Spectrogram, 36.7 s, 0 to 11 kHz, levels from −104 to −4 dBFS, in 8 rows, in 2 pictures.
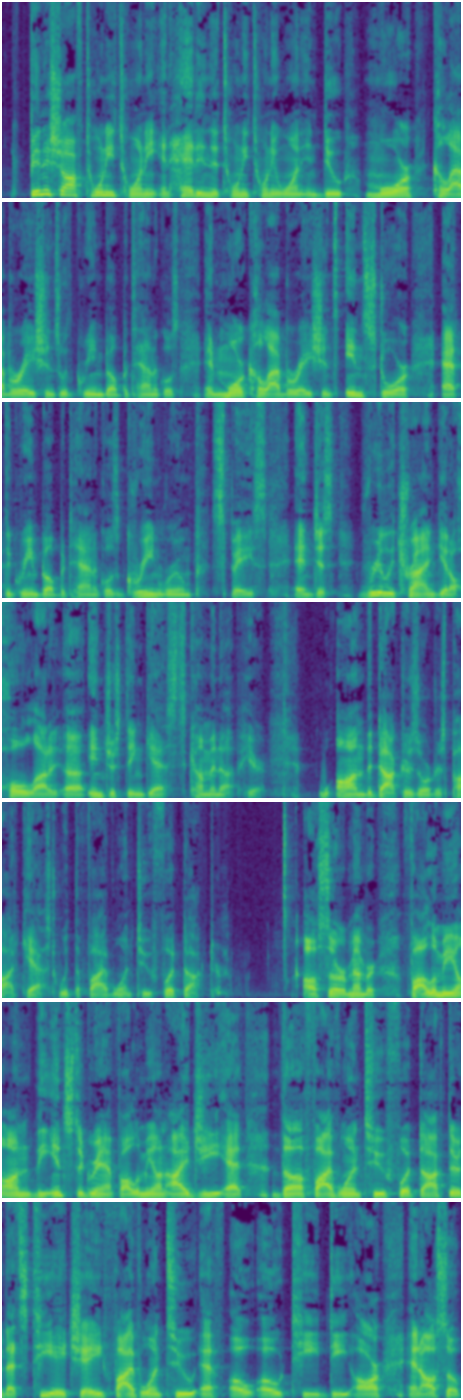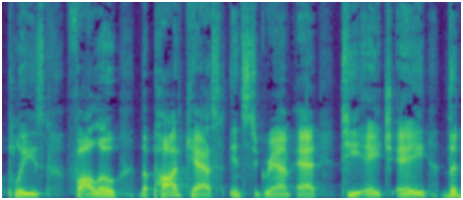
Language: English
